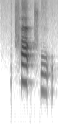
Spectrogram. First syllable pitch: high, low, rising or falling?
high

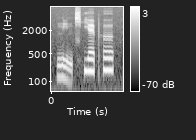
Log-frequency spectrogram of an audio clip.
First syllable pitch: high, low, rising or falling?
low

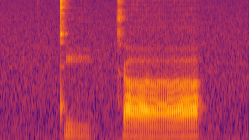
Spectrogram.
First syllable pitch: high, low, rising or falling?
falling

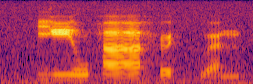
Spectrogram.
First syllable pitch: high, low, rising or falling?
high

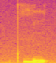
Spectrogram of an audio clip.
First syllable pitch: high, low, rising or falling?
falling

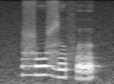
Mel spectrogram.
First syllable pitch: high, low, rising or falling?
high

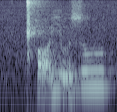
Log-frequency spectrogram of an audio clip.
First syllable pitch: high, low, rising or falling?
low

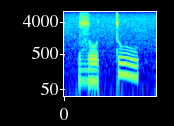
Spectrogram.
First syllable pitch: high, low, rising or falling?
low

